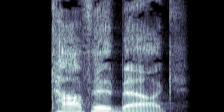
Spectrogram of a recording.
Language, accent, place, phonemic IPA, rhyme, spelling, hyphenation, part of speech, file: German, Germany, Berlin, /ˈtaːfəlbɛʁk/, -ɛʁk, Tafelberg, Ta‧fel‧berg, noun, De-Tafelberg.ogg
- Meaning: mesa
